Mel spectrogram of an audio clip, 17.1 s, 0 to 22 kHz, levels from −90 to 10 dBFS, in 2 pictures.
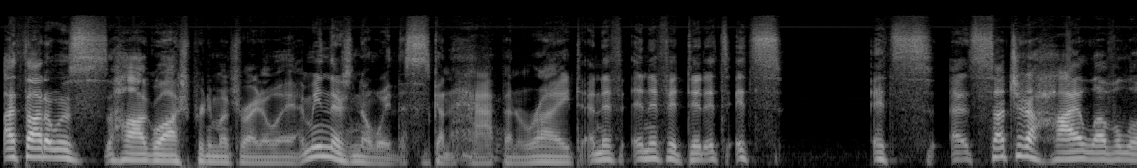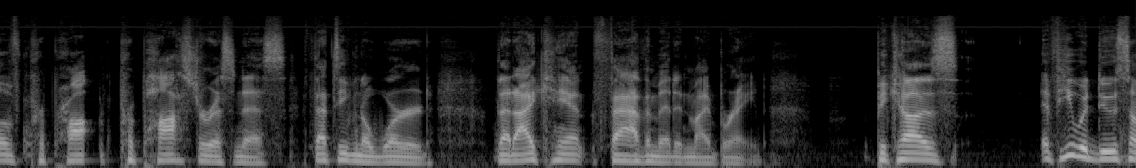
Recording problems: abrupt cut into speech; at the end

